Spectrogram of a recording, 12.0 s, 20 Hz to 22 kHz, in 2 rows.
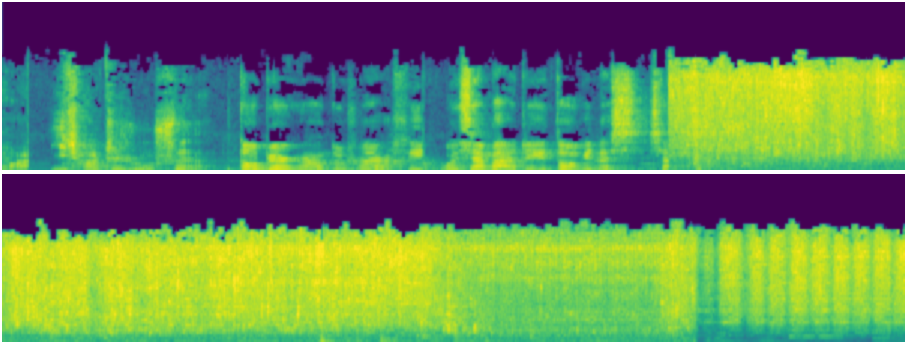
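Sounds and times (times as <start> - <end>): tap water splashing on metal: 4.6 - 9.6.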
